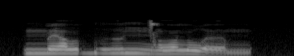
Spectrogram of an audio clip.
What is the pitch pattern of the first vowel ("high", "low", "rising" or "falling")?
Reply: high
